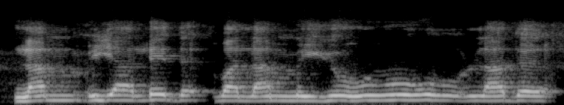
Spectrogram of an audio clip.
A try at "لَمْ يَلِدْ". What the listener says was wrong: لم یا لید نہیں کہنا. لید اور ہوتے ہیں. یہ لید ہے لید. لم یا لید بولیے. دال میں قلقلہ بھی ہے. لم یلد ولم یولد. لم میں میم میں آواز ہلے نہیں.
